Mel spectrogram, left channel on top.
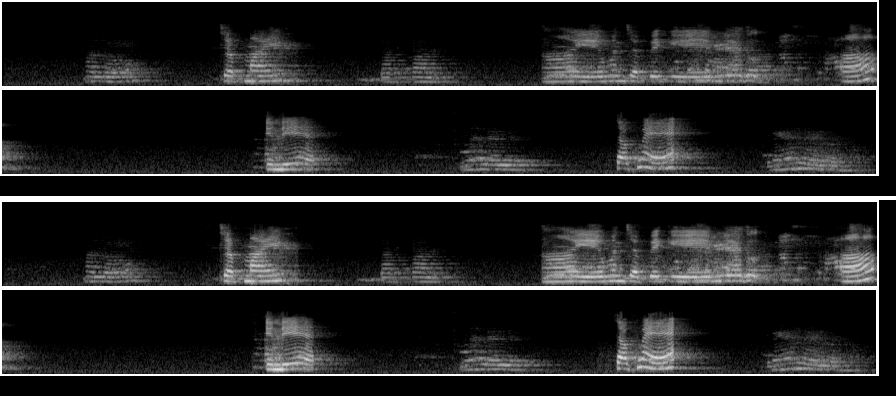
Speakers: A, on the right; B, on the right.
A: హలో
B: చెప్మాయి
A: సెప్పాలి
B: ఆ ఏమని చెప్పేకి ఏం
A: బాగున్నాడా
B: లేదు ఆ ఏందీ
A: <inaudible>
B: చెప్పమే
A: ఏం లేదులే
